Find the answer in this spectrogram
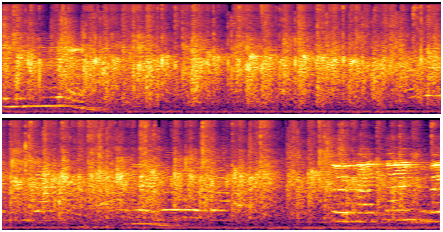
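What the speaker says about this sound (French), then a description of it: "Est-ce que tu peux acclamer très fort le Seigneur?" A church congregation applauds and cheers loudly and continuously, with clapping filling the space while a voice rises over the crowd.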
